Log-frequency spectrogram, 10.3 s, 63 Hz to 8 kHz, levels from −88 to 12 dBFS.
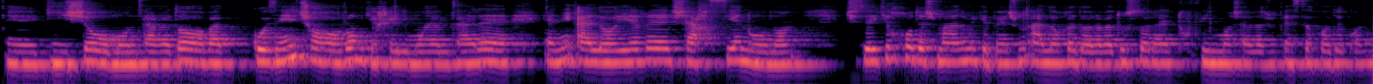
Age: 10-29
